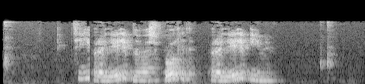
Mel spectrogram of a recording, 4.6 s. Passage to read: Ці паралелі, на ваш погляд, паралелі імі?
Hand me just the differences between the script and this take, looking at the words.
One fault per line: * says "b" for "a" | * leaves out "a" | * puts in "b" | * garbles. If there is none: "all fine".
all fine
